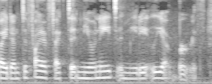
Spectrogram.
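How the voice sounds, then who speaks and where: A woman is speaking. She has a non-native accent. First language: not English. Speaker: student. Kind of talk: class presentation. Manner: halting.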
